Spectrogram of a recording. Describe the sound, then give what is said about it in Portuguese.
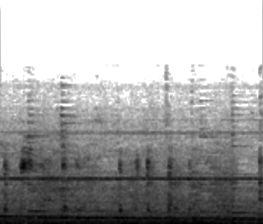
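An intercity long-distance train rolls by with a loud, continuous rumble and sustained high metallic wheel squeal over constant rail noise. “Senhores passageiros, um comboio de intercidades. Sintem o longo curso.”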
